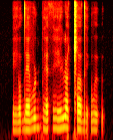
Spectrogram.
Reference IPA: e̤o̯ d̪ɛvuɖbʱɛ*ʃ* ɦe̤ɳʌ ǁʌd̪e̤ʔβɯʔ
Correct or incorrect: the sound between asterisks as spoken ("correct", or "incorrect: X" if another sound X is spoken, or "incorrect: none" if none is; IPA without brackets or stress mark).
incorrect: θ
